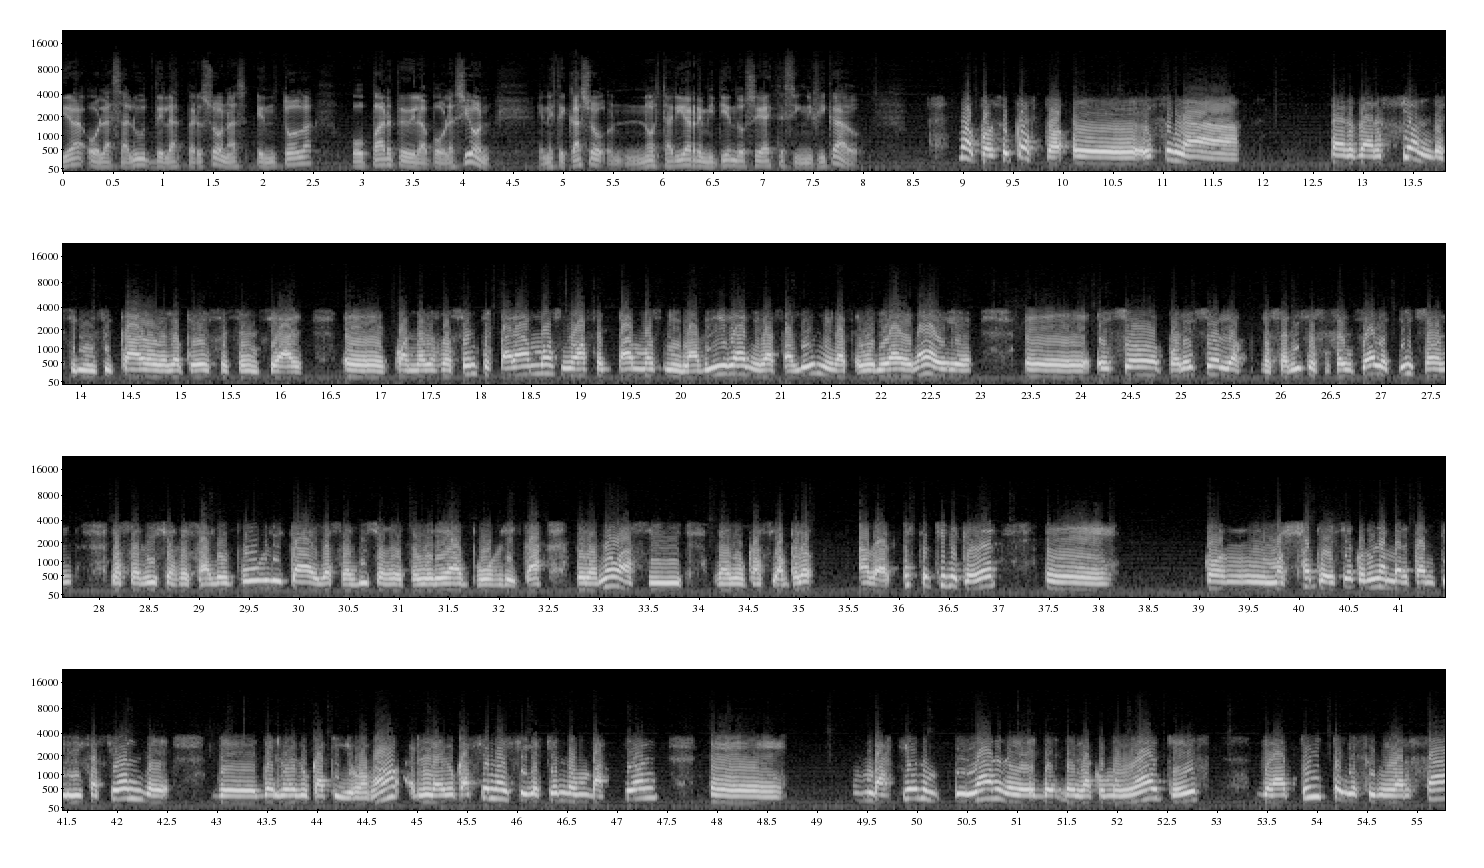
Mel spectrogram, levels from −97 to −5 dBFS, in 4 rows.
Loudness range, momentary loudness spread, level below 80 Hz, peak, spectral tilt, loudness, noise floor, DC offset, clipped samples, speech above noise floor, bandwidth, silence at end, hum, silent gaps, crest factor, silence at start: 10 LU; 12 LU; -70 dBFS; -14 dBFS; -7 dB/octave; -27 LUFS; -65 dBFS; under 0.1%; under 0.1%; 39 dB; 7.2 kHz; 0 s; 50 Hz at -65 dBFS; none; 14 dB; 0 s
